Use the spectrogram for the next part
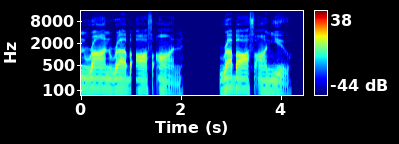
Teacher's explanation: So here I'm taking the F from off and adding it to On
